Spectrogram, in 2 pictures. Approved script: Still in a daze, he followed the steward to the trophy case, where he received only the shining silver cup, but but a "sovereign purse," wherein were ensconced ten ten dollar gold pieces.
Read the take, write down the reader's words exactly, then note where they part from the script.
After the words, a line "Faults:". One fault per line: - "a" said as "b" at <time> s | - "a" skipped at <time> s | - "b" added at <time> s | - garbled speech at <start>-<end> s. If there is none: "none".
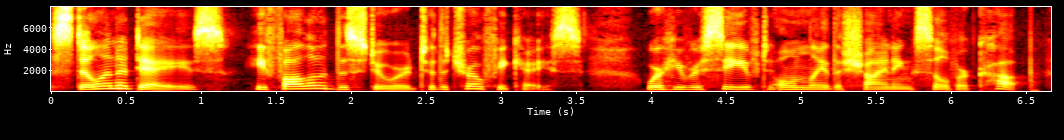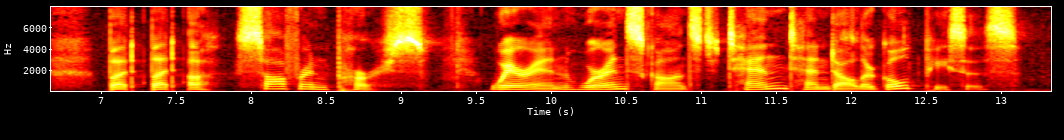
Still in a daze, he followed the steward to the trophy case, where he received only the shining silver cup, but but a "sovereign purse," wherein were ensconced ten ten dollar gold pieces.
Faults:
none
